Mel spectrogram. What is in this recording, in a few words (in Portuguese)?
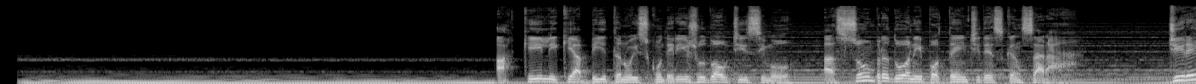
locutor salmo 91 na voz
